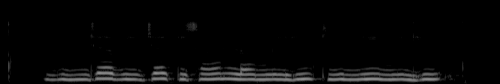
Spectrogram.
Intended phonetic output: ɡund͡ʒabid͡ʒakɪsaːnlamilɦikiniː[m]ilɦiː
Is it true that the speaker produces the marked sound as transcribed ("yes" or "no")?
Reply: yes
